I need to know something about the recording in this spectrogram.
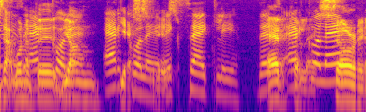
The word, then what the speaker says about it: Ercole: Ercole, yes, exactly.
